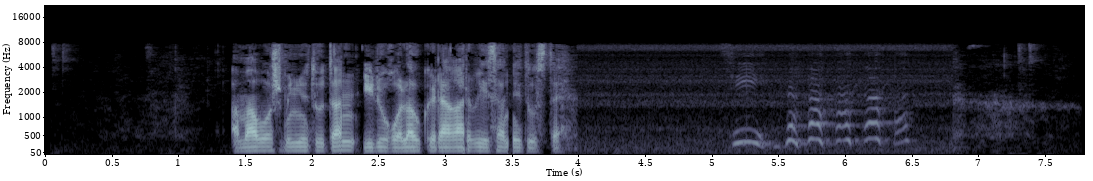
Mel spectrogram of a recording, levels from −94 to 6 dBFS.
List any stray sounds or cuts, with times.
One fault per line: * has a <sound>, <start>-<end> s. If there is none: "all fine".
* has a dropout, 3.5-3.5 s
* has a laugh, 5.1-6.6 s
